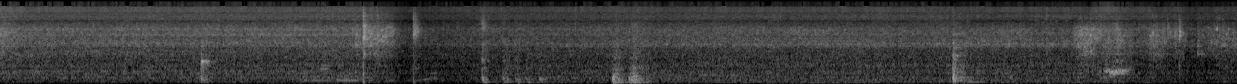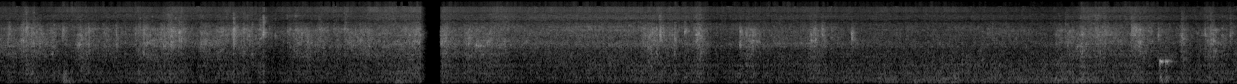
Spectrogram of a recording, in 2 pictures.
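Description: Water being added to cooking clam soup, with constant sizzling, hissing and steaming from the pot and occasional clinks and pours, moderately loud and close, with no talking.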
